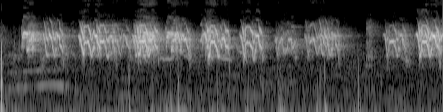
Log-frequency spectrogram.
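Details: Budgerigar chirping in quick, evenly spaced bursts of buzzy warbled chatter, roughly three per second, loud and close.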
